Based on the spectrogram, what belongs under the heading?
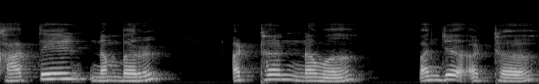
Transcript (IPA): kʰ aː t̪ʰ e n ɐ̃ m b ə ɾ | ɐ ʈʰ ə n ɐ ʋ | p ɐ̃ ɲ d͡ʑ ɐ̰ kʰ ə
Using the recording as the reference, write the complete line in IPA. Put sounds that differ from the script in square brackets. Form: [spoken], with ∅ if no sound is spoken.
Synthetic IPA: kʰ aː [t̪] e n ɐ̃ m b ə ɾ | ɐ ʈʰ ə n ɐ ʋ | p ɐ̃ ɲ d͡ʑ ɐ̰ [ʈʰ] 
